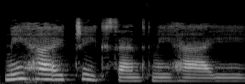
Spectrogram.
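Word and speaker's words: Mihály Csíkszentmihályi: Mihaj Csikszentmihalyi.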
